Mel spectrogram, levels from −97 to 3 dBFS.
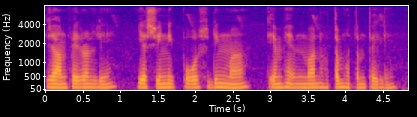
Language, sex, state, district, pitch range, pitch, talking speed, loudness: Wancho, male, Arunachal Pradesh, Longding, 120-130 Hz, 125 Hz, 135 wpm, -21 LUFS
